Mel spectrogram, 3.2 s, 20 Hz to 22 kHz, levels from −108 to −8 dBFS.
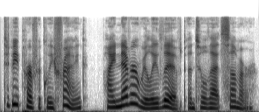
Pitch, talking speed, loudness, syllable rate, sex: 200 Hz, 205 wpm, -17 LUFS, 6.0 syllables/s, female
